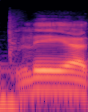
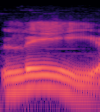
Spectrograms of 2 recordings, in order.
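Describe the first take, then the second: First: The name is said as two syllables. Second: The name is said as one syllable. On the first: The speaker calls it right. "Leah, two syllables" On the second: The speaker calls it wrong. "not Lee"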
